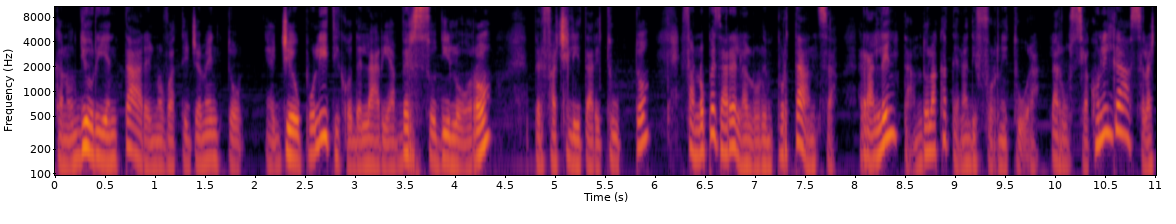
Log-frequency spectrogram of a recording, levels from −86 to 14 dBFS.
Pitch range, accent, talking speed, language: 135-195 Hz, native, 165 wpm, Italian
